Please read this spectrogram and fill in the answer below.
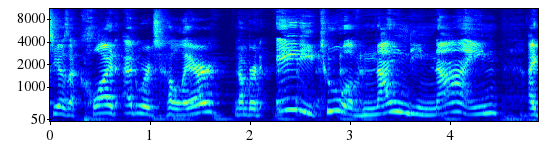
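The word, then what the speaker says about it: Edwards-Helaire: we go clyde edwards hilaire or ellier sorry the h is silent i've learned numbered 82 of 99.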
